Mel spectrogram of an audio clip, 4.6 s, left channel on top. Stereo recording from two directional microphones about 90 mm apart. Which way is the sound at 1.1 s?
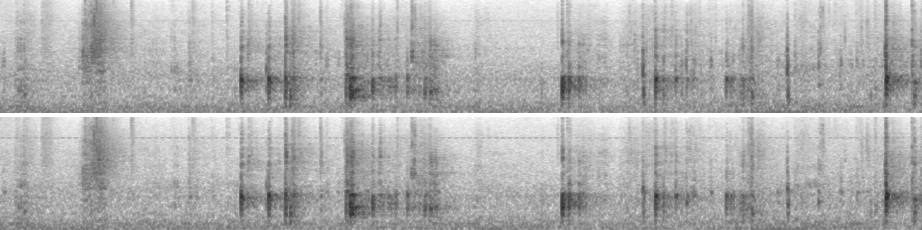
5° right (ahead or behind).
